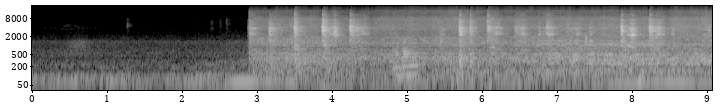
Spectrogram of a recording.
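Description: Nasi goreng is stir-fried in a pan with a loud sizzle and repeated rhythmic scraping and tossing strokes, close and steady after a quiet start, with brief speech at the beginning.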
